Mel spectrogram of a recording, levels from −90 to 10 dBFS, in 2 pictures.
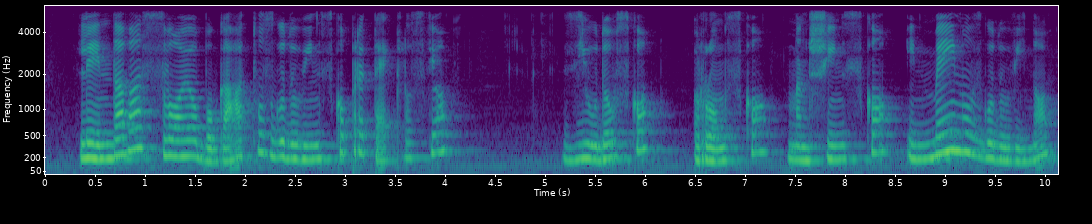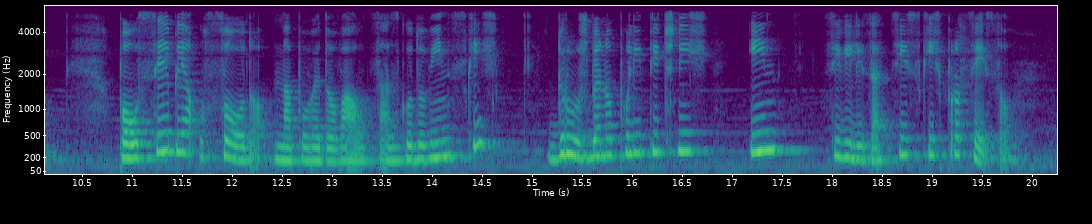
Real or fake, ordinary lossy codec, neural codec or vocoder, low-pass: real; none; none; 5.4 kHz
